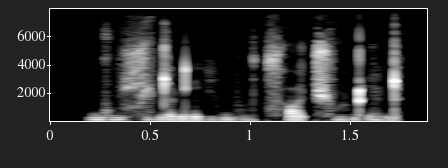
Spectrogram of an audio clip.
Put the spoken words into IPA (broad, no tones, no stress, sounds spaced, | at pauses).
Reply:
ɡ ṳ ç i̤ ɖ æ ɖ ŋ i̤ bʱ ṳ t͡sʰ ɒ t͡ʃʰ ṳ ɖ ɠ æ̤ ɖ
